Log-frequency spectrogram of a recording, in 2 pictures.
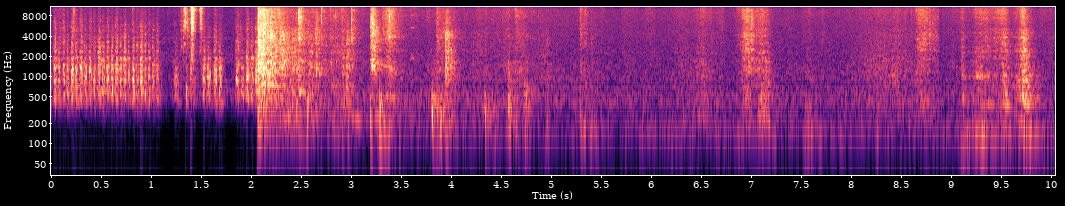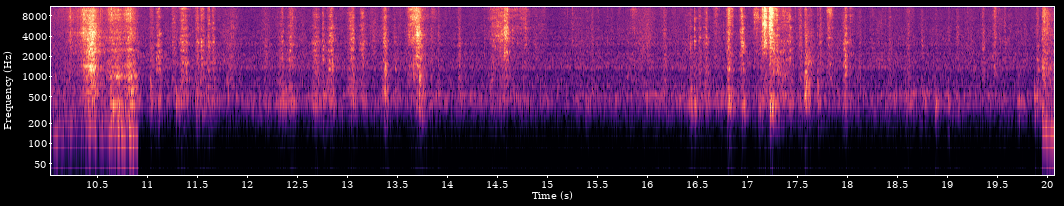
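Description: Faint scratchy rustling and scraping as rock wool (mineral wool) batt insulation is sawn with a serrated knife and pressed into wall stud bays, with a few light clicks.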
